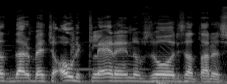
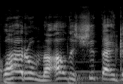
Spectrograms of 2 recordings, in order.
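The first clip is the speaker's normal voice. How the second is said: exasperated why; 8 semitones higher than usual. Real, not acted. Exasperated at the guys.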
